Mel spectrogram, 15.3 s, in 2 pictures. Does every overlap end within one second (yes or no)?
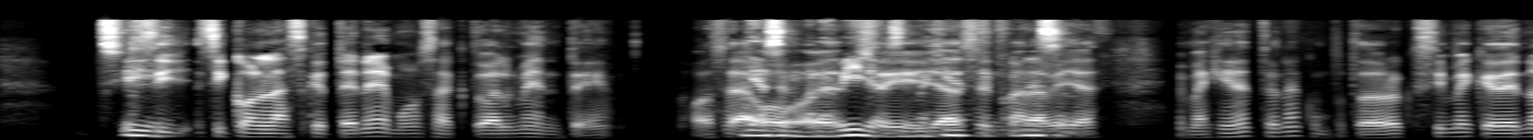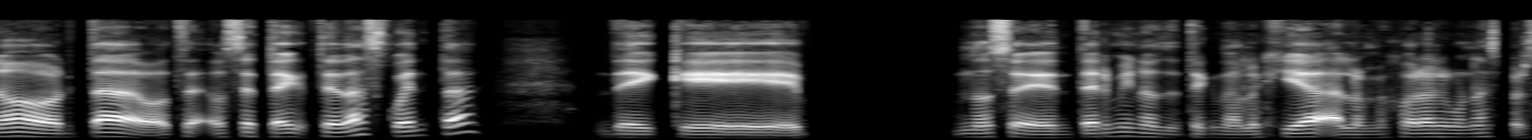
no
